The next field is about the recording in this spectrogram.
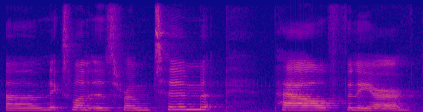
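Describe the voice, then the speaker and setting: Brief: female vlogger with a blend of New Zealand and American accent. Mid-pitched, chatty, lots of "um"s. Recorded in a room with clear echo. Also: drawn-out words, fairly bright tone, slight background noise. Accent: mix of New Zealand and American. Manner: chatty, stops often with "um" and stumbles over names. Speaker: competitive eater and YouTuber. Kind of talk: casual Q&A vlog.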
